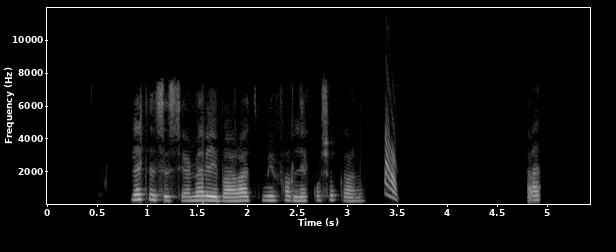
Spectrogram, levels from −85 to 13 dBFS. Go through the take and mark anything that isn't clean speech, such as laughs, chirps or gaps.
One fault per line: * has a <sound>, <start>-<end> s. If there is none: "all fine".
* has a chirp, 3.4-3.5 s
* has a laugh, 4.8-4.9 s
